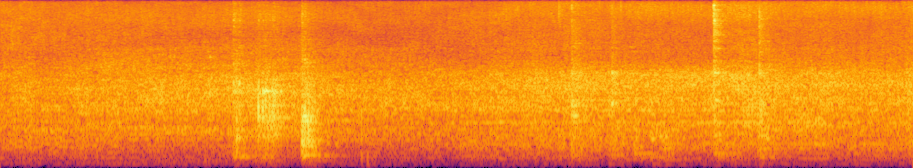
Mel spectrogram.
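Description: Fish-head and spinach mix sizzling in a steel kadai as a metal spatula stirs it, with a couple of louder spatula scrapes about two seconds in and a few light clicks of the spatula against the pan.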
